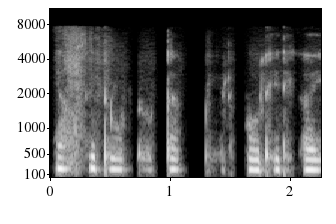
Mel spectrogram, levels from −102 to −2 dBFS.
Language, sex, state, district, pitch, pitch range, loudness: Hindi, female, Bihar, Supaul, 205 Hz, 200-220 Hz, -18 LUFS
